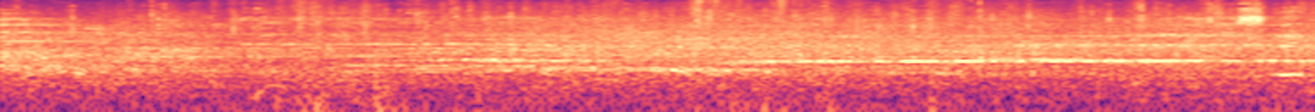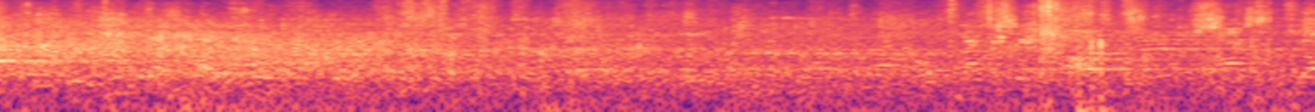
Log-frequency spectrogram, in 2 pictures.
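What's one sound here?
Boxing gloves thud against bodies.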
